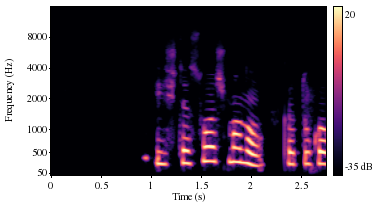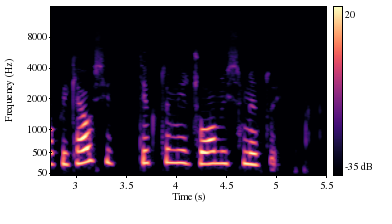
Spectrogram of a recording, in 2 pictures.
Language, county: Lithuanian, Vilnius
